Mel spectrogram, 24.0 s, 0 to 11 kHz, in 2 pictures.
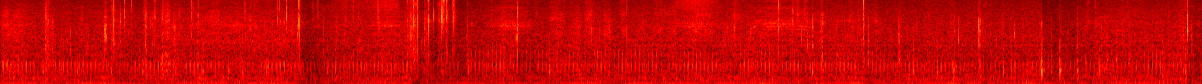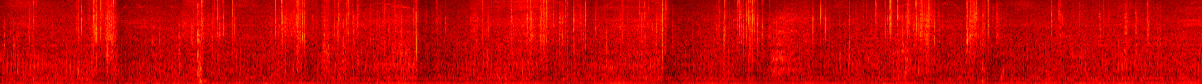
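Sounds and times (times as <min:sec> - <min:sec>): cat purring: 0:00.1 - 0:23.3.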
